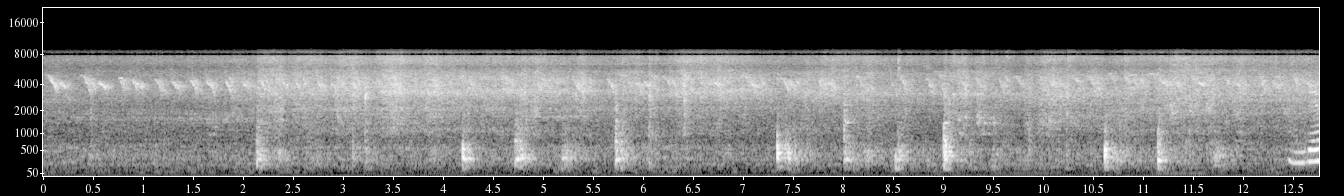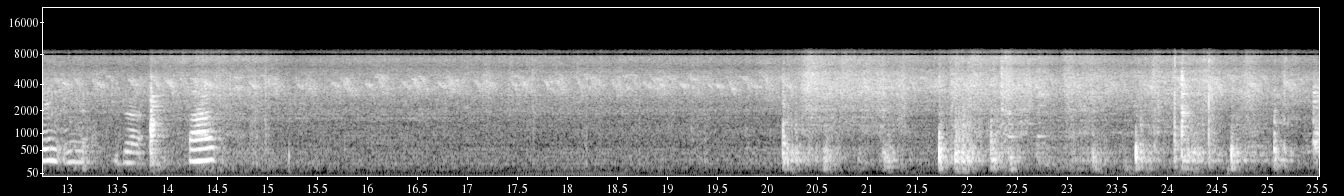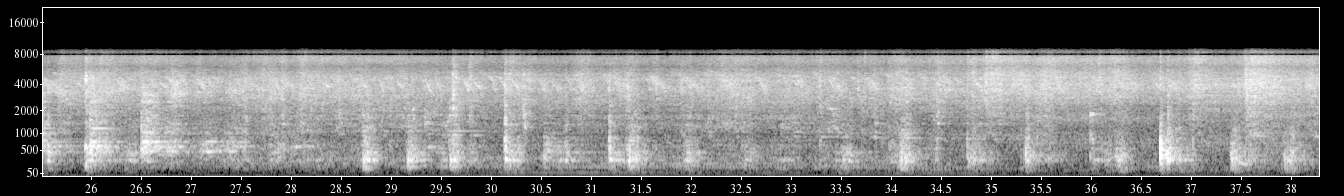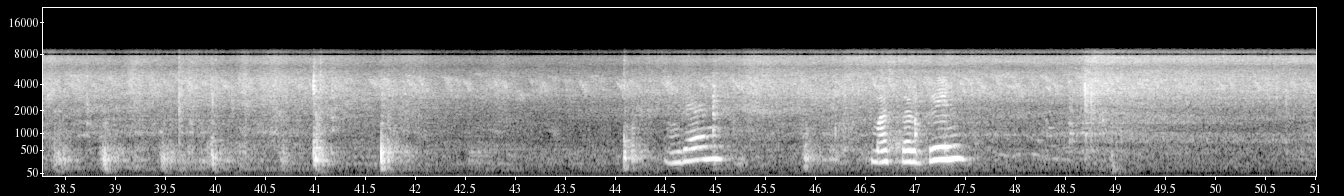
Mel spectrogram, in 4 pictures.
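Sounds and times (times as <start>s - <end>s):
paste sizzling in hot oil: 0.0s - 51.0s
spatula scraping a pan: 2.1s - 12.0s, 20.1s - 42.0s, 45.0s - 47.6s, 48.4s - 50.1s.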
